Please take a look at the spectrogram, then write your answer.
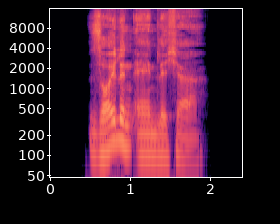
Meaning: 1. comparative degree of säulenähnlich 2. inflection of säulenähnlich: strong/mixed nominative masculine singular 3. inflection of säulenähnlich: strong genitive/dative feminine singular
- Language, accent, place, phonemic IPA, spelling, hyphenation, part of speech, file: German, Germany, Berlin, /ˈzɔɪ̯lənˌʔɛːnlɪçɐ/, säulenähnlicher, säu‧len‧ähn‧li‧cher, adjective, De-säulenähnlicher.ogg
